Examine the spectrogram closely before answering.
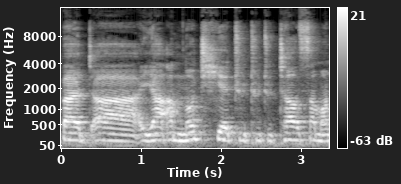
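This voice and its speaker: A man speaks at a fairly high pitch. Noticeable background noise and audible room echo are present. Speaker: YouTuber. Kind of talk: storytime monologue. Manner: halting.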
